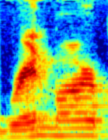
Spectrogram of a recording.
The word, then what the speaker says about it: Bryn Mawr: It's in Bryn Mawr, Pennsylvania. Did I say that correctly? – That's right.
